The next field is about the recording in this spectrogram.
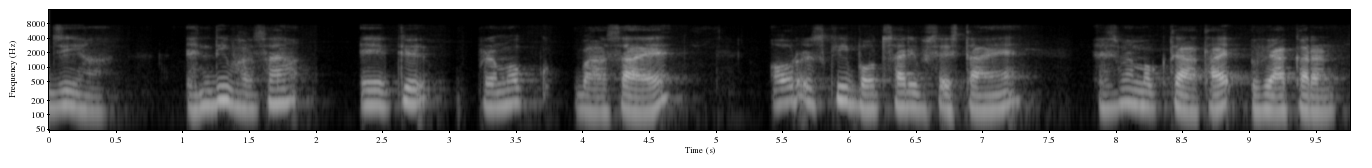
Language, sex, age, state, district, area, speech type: Hindi, male, 45-60, Rajasthan, Jaipur, urban, spontaneous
